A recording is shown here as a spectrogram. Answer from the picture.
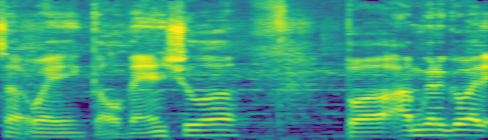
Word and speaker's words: Galvantula: he's gonna go for galvantula i believe it's pronounced that way galvantula but i'm gonna go ahead and switch into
